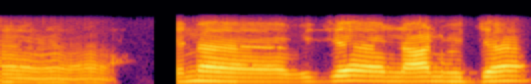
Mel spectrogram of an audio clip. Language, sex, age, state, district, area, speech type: Tamil, male, 60+, Tamil Nadu, Nilgiris, rural, conversation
